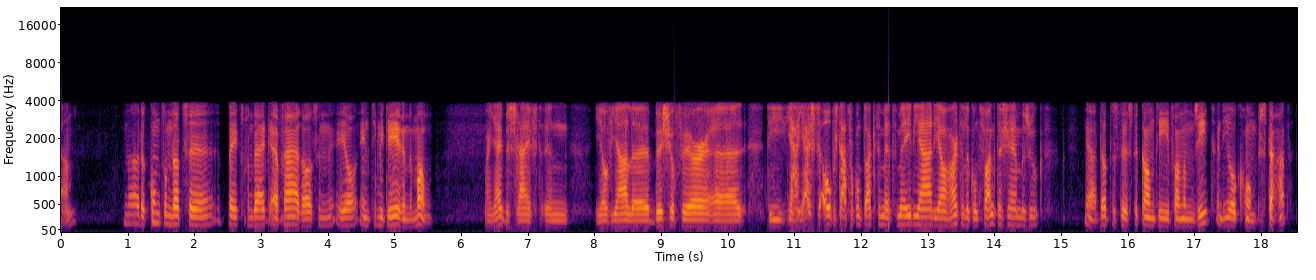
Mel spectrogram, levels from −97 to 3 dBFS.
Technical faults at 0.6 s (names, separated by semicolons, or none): none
